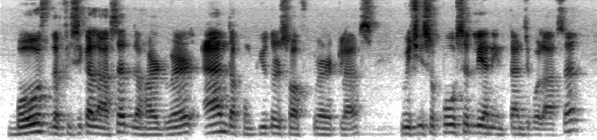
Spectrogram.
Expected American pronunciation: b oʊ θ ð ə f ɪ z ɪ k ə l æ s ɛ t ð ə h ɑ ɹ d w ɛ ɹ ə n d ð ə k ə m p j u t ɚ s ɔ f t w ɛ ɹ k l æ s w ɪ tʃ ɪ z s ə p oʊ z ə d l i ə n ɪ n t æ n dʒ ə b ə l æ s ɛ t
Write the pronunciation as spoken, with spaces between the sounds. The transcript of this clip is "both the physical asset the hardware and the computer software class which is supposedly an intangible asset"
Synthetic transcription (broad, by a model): b oʊ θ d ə f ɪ s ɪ k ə l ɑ s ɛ t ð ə h ɑ ɹ d w ɛ ɹ ə n d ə k ə m p j u t ɚ s ɔ f t w ɛ ɹ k l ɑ s w ɪ tʃ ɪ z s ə p oʊ s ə d l i ə n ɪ n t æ n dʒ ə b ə l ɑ s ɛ t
